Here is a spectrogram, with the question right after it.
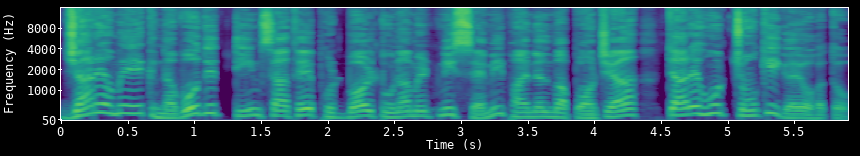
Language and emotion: Gujarati, surprised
